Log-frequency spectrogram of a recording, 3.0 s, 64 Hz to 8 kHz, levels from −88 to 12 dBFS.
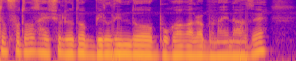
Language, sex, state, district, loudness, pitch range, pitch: Nagamese, male, Nagaland, Kohima, -16 LUFS, 105-130 Hz, 115 Hz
